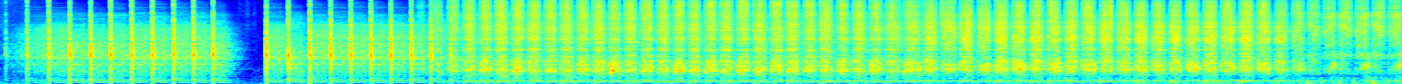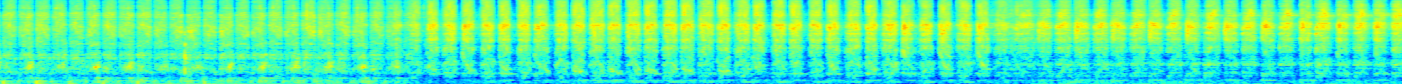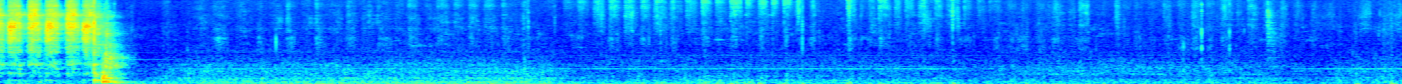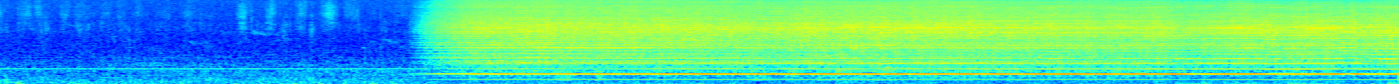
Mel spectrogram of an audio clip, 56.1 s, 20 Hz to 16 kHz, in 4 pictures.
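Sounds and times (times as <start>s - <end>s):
file strokes on knife: 4.1s - 29.3s, 30.0s - 47.0s.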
